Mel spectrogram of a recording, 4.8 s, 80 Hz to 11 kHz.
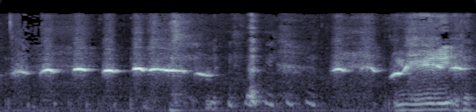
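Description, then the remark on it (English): A person whistles a short, bouncy melody of a classic 90s song in quick separate notes, pauses briefly, then whistles a few more notes ending on a sliding tone, fairly clear. “I can't whistle right now.”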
